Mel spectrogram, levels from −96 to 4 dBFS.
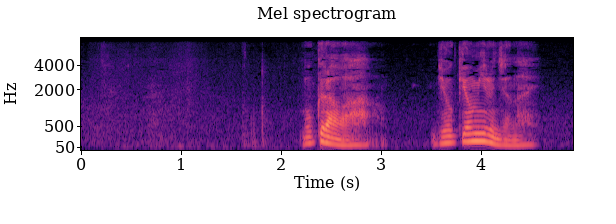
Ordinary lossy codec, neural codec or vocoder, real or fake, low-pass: none; none; real; 7.2 kHz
